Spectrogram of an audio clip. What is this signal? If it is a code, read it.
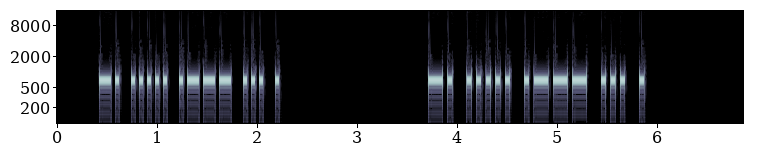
Morse code, heard as a keyed tone, about 32 wpm, 700 Hz. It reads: N5JSE N5JSE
